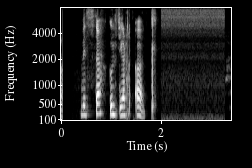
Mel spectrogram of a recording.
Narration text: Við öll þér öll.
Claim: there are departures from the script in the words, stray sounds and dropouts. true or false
true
